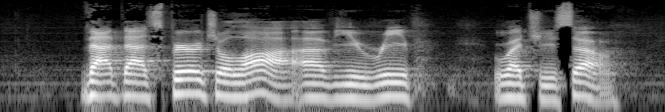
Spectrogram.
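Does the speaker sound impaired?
Yes: slowed speech, swallowing problems; seeing speech therapist, swallow test today, very minimal advancement, less progression than expected.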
